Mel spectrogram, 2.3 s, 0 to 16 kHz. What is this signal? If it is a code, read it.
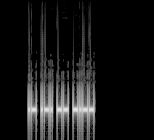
Morse code, heard as a keyed tone, about 50 wpm, 700 Hz. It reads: ARMY
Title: Top 501-750 Words 50wpm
